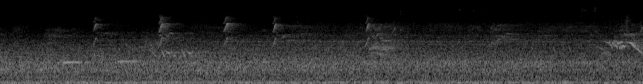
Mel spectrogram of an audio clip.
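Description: Small birds giving short, high, downward-sweeping chirps every second or so over a steady low outdoor rumble.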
